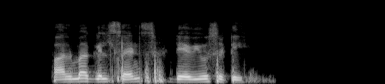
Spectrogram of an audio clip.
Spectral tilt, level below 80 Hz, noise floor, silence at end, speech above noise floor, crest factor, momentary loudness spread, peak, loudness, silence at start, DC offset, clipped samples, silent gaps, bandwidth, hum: -7.5 dB/octave; -54 dBFS; -82 dBFS; 1.3 s; 66 dB; 16 dB; 7 LU; -2 dBFS; -16 LUFS; 0.55 s; under 0.1%; under 0.1%; none; 7.6 kHz; none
